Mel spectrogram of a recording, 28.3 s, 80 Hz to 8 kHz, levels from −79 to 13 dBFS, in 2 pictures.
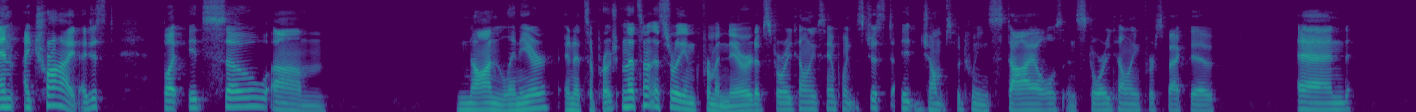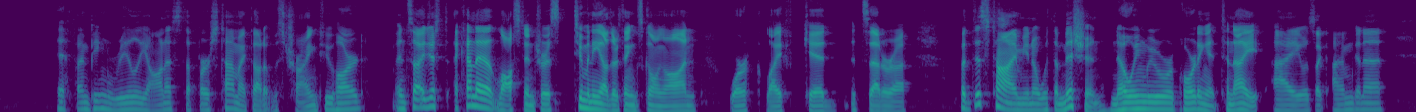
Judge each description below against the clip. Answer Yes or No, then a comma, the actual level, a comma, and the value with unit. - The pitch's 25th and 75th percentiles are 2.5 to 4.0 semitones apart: No, average, 4.4 semitones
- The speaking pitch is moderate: No, low, 125 Hz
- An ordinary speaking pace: Yes, average, 180 wpm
